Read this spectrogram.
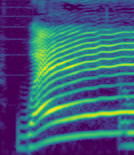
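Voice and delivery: high, drawn-out mock "what?"; baffled non-dancer. Non-dancer missing the dance joke, baffled. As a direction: stretch it upward in puzzlement. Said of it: "They're just like".

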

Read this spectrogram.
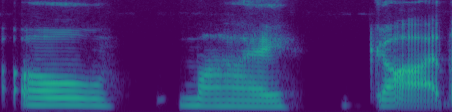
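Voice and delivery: very slow, drawn-out disbelief; retold stunned reaction. Sitting watching the mirrored moments, slow stunned disbelief. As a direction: stretch out each word in awe.

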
